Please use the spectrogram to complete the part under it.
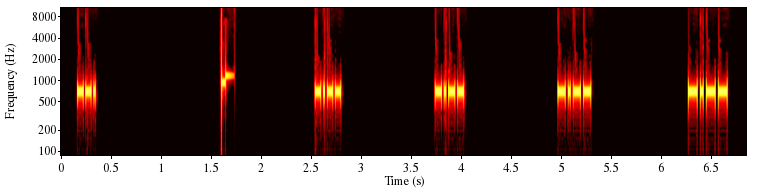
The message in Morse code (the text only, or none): G YYYY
